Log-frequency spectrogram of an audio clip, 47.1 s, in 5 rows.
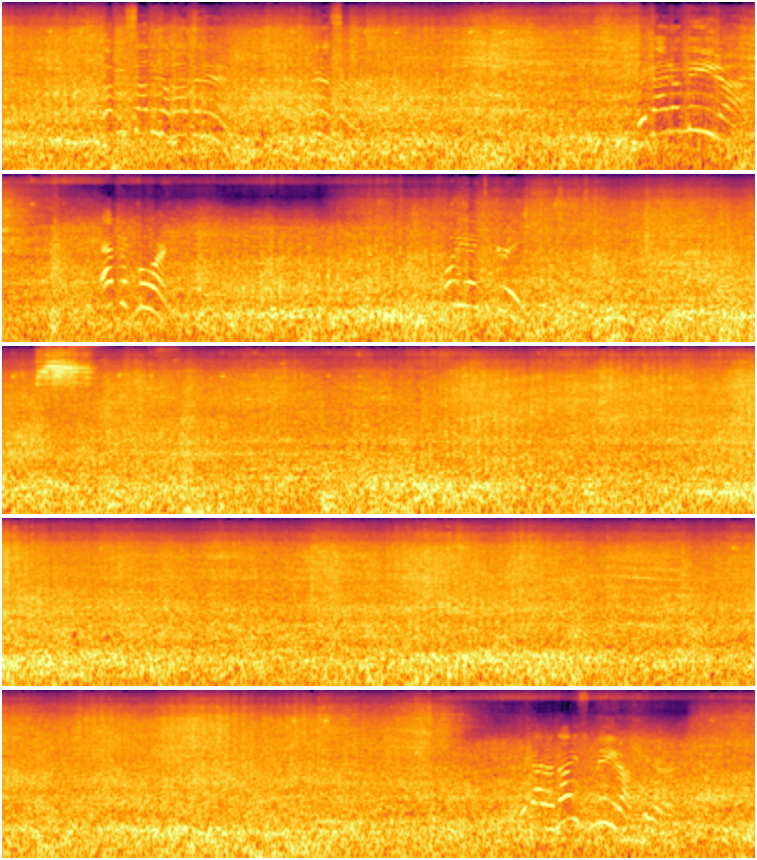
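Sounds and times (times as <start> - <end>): steel wheels rumbling on rail: 0.0 - 47.0
wheels clickety-clack over joints: 15.8 - 35.9, 36.6 - 43.2.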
